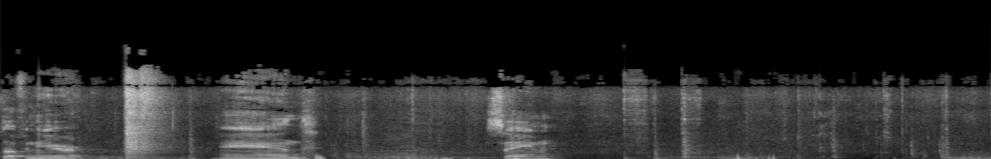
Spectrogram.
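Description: A drawer bumps shut with a soft knock.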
